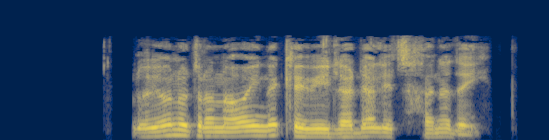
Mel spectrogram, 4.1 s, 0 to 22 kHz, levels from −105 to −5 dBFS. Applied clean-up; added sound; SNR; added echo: none; none; none; none.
